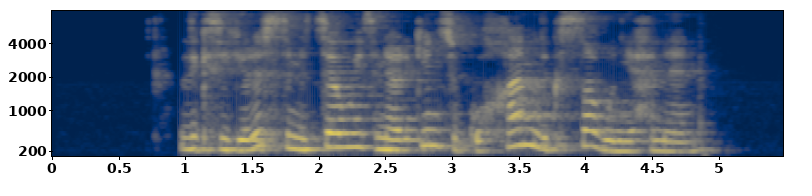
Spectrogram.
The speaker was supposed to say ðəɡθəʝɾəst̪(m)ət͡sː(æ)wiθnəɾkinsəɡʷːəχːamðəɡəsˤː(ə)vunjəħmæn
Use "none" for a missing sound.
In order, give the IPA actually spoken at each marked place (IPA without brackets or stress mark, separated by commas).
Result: n, æ, ɑ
